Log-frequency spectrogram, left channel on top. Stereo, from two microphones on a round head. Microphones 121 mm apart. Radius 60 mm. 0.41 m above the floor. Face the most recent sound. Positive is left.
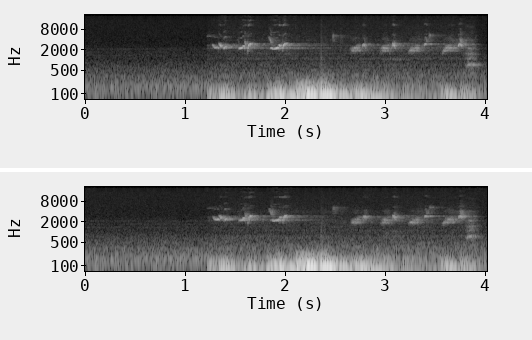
turn(degrees=50)  # may be behind; listen again after turning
